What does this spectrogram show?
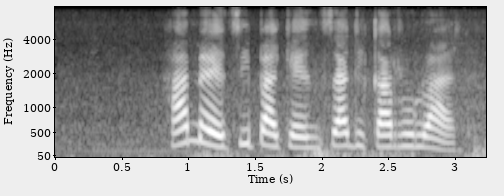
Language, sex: Southern Sotho, female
